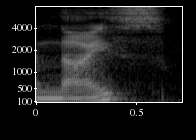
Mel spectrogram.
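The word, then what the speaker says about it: gneiss: granite in sedimentary rock would be a nice like pronounced like nice it has bands of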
